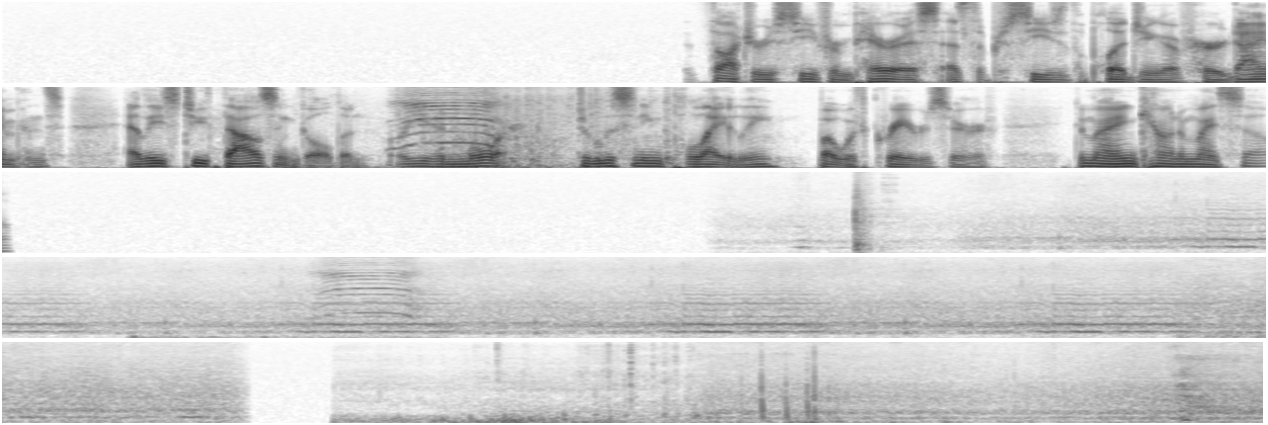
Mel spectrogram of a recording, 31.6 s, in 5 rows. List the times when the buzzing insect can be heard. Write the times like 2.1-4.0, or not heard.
16.2-26.5, 28.7-31.5.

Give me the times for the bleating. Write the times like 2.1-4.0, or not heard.
7.3-8.9, 19.6-21.1.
